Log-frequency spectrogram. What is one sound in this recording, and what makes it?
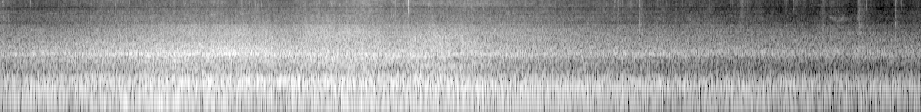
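A car passes by on a nearby road and fades away.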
